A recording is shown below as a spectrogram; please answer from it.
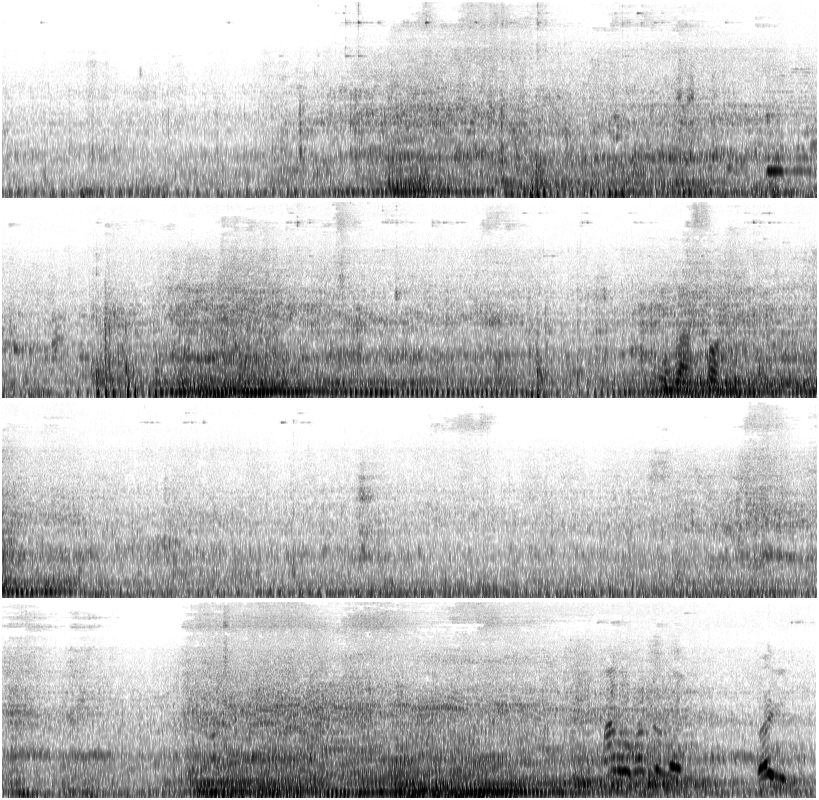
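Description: Motorcycle engine running as the bike rides slowly over a dirt street. It picks up three times with the throttle, about three seconds in, about ten seconds in and again near the end, and runs quieter in between.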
